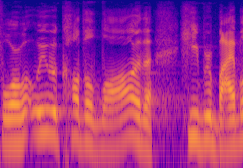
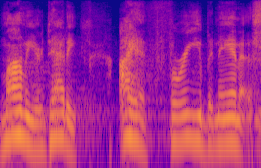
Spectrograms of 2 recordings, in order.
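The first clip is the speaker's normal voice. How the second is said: put-on conspiratorial, secretive whisper. Retelling a son's words at bedtime: imitating a conspiratorial whisper. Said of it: "whisper conspiratorially to us".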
